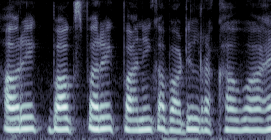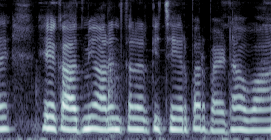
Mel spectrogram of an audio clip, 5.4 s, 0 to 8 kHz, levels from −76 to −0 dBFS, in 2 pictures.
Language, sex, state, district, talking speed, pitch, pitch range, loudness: Hindi, female, Telangana, Hyderabad, 230 wpm, 235 Hz, 225-245 Hz, -15 LUFS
